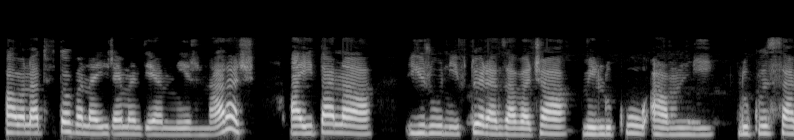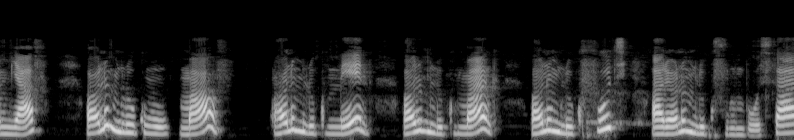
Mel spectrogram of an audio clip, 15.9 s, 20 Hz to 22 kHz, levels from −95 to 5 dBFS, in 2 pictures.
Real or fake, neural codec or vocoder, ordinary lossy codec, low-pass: real; none; MP3, 48 kbps; 7.2 kHz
